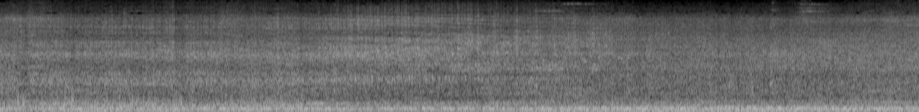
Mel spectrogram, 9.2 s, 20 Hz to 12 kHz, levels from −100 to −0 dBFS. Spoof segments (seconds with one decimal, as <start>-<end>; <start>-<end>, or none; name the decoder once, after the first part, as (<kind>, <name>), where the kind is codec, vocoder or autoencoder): none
